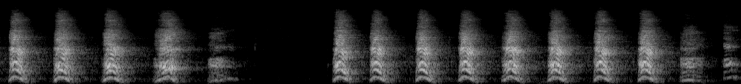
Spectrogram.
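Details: Fox terrier named Rek barking at a Samsung vacuum cleaner: a quick run of five sharp barks, a short pause, then about nine more evenly spaced barks, roughly two per second, with no other sounds heard.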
